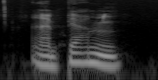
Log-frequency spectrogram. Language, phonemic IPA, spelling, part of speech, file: French, /pɛʁ.mi/, permis, noun / verb, Fr-permis.ogg
- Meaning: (noun) permit, licence; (verb) 1. first/second-person singular past historic of permettre 2. past participle of permettre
